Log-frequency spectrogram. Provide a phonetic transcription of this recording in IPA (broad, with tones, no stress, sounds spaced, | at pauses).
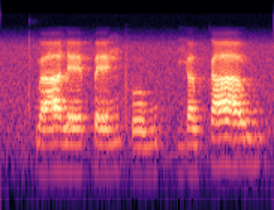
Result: kʷʰ aː˨˧ l ɛː˨˥ p̚ ɛː˨˥ ŋ pʰ o˨˧ w | j ɐ˨˧ w k aː˥ w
